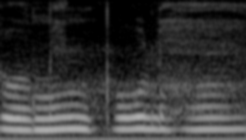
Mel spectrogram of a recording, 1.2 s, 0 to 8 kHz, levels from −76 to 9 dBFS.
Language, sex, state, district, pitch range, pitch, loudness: Hindi, female, Chhattisgarh, Bilaspur, 240-245 Hz, 245 Hz, -24 LUFS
